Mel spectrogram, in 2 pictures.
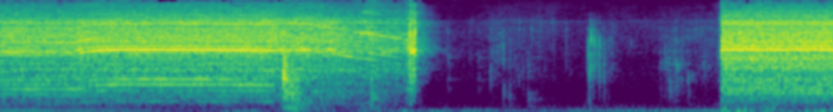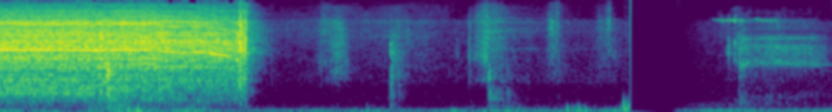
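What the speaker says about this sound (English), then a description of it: "I drilled some weep holes at each corner just in case water gets in there." A power drill whines in two sustained bursts of about two and three seconds as it bores weep holes into an RV's metal front fender framework, with clanks and handling noises between and after.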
